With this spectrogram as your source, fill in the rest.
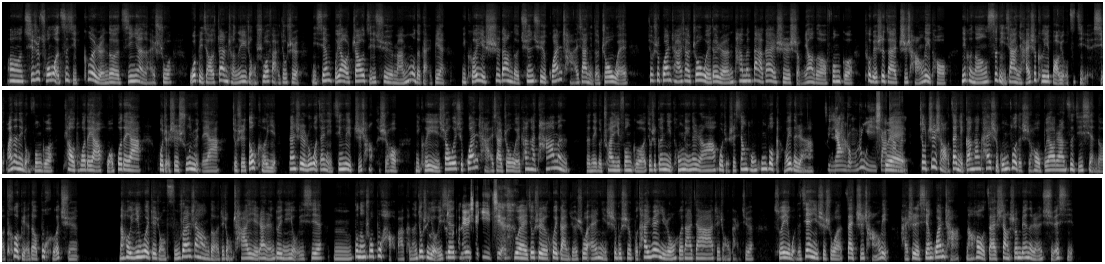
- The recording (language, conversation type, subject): Chinese, podcast, 你有没有过通过改变穿衣风格来重新塑造自己的经历？
- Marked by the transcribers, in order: "先去" said as "圈去"; other background noise; chuckle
